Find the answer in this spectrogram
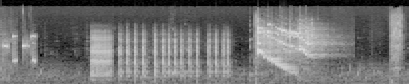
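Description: Cartoon sound effects: a quick run of rapid pitched ticks lasting about a second and a half, then a falling, whistle-like glide.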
